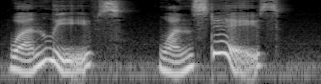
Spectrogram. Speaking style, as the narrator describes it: he said in his high, quavery voice

